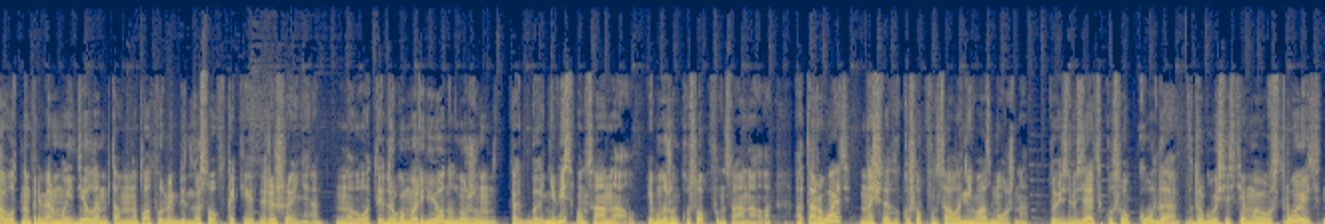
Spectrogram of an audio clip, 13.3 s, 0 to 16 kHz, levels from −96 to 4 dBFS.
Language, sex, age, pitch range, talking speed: Russian, male, 30-49, 110-150 Hz, 195 wpm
